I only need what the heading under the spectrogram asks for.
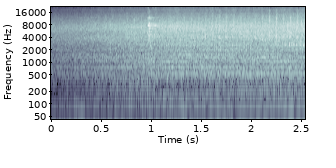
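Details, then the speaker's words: Ford Puma, broken and sitting six months, first start after the four injectors and vacuum pipe were reconnected: catches and rises to an even, steady idle, no misses, knocks or rattles; runs brilliantly. "It runs absolutely brilliant. Oh, I'm so chuffed. I didn't know it was going to be that easy."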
